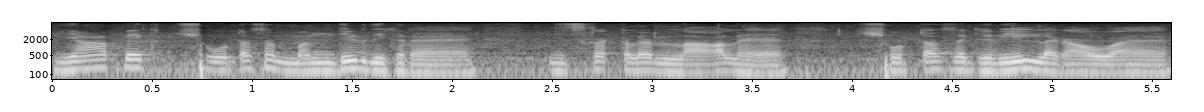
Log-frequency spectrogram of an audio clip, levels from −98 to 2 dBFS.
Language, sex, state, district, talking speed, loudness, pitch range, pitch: Hindi, male, Arunachal Pradesh, Lower Dibang Valley, 205 wpm, -16 LUFS, 115-145 Hz, 130 Hz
